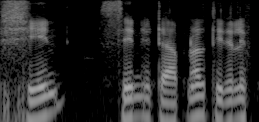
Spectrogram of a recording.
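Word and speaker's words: شين: তার মানে কি একটা শিন। আর যদি নক্ত না থাকতো তাহলে কি থাকতো? সিন থাকতো, সিন। তো আমরা শিনটা উচ্চারণ করি শিন, শিন, সিন, শিন, সদ।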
